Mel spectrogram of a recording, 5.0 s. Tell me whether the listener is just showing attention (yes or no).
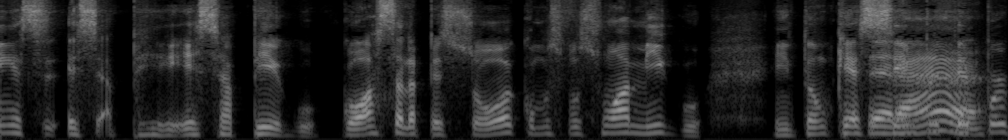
yes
